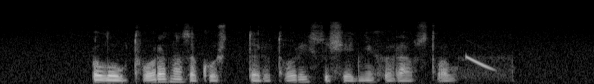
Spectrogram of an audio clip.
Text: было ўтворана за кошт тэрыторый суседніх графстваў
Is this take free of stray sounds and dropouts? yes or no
no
